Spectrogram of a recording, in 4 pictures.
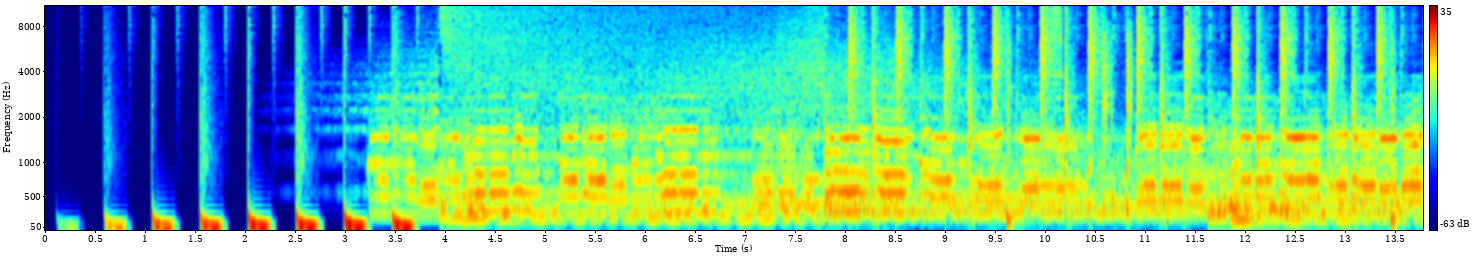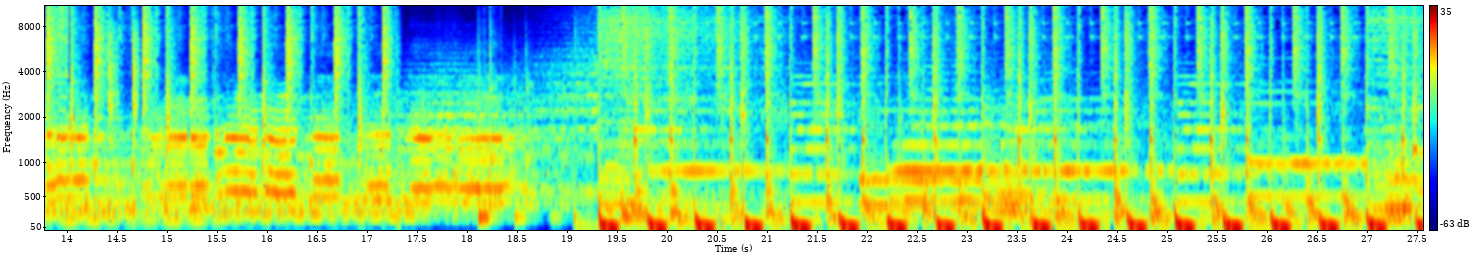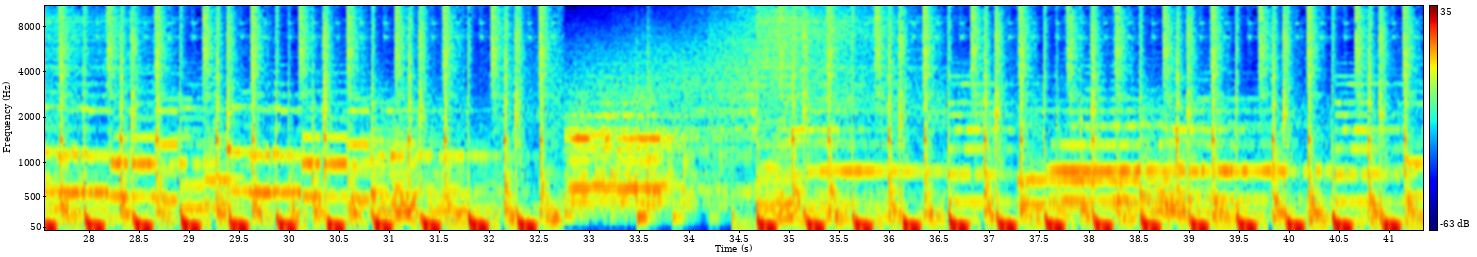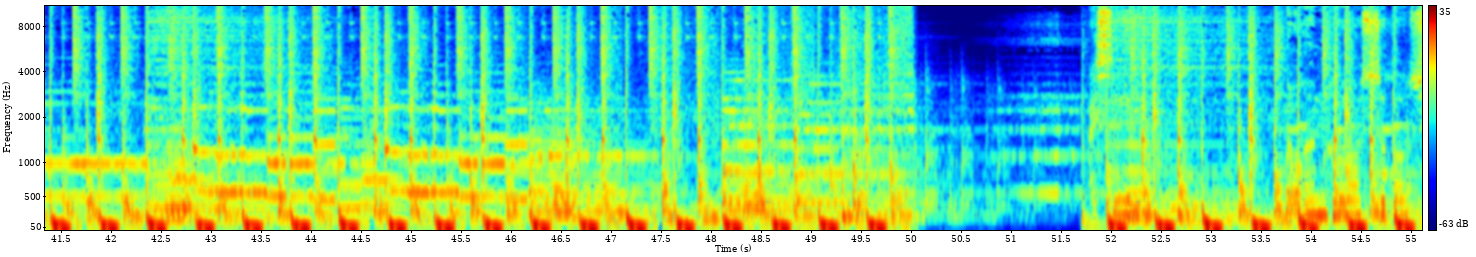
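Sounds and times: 
clean club house music at 125 BPM: 0.3s - 17.4s, 18.1s - 50.7s, 51.8s - 55.1s.

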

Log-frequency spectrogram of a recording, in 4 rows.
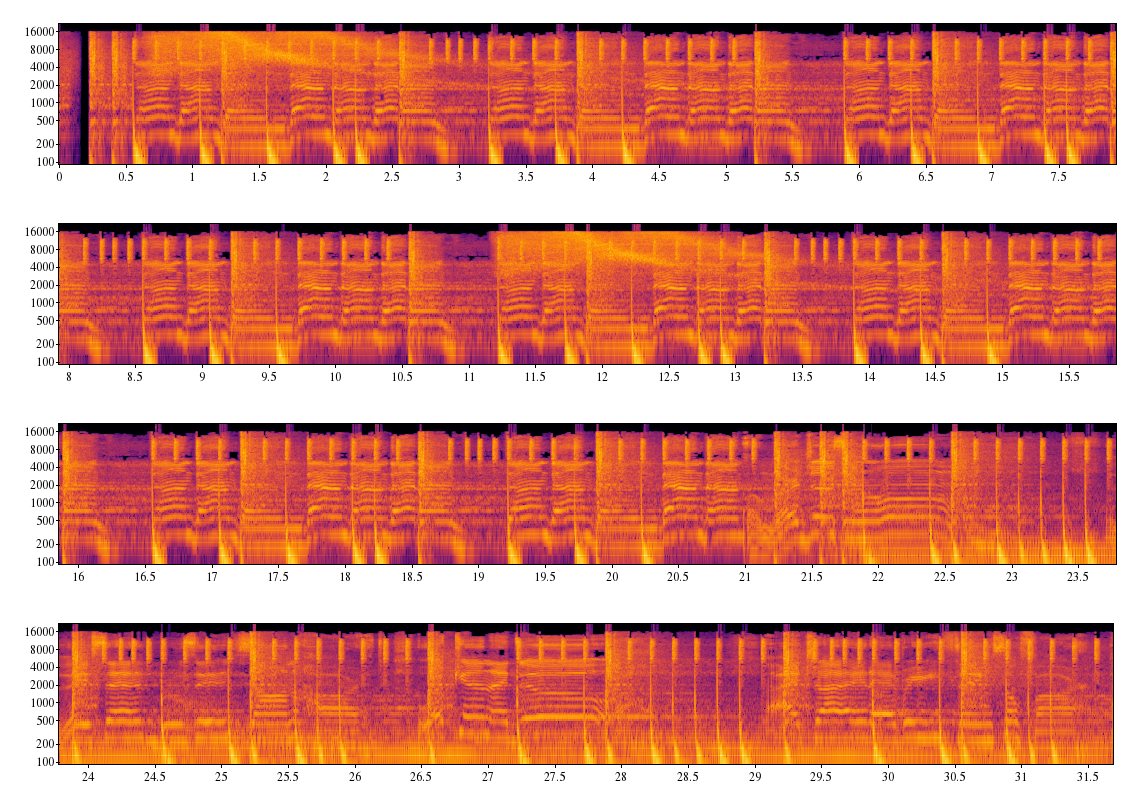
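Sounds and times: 
Top40 pop music: 0.4s - 31.6s.

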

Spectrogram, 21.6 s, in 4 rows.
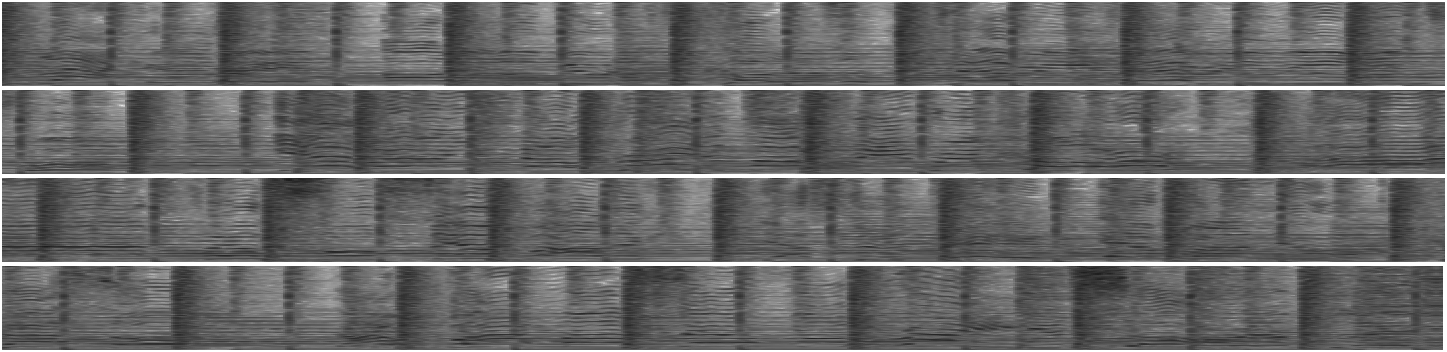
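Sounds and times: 
90s pop rock music: 0.0s - 21.6s.

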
